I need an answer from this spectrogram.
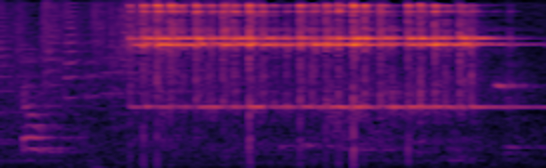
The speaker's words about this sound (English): Jen is back on the bell. Back on the bell.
